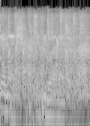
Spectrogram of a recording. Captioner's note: applause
